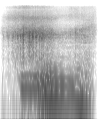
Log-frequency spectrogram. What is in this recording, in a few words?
zombie pig angry; mob; Minecraft; Conquest Default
